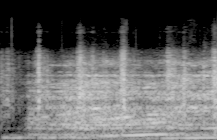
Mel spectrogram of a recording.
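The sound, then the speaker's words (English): A car engine revs steadily as the vehicle, parked at the deep end of a gateway with two men climbing into it, drives off, its rumbling tone rising slightly, loud with no voices. “All I know is that a car was parked at the deep end of the gateway and two men were just climbing into it.”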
